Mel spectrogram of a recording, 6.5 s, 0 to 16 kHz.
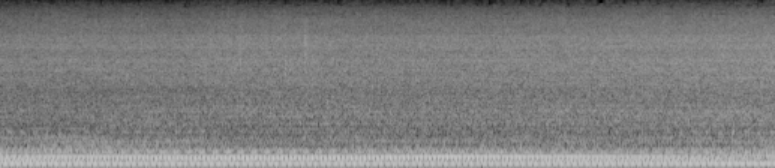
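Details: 1996 Ford Mustang GT V8 after replacing spark plugs, wires and coil packs, cold air intake refitted: steady even low rumble with no misses, knocks or ticks; normal smooth idle.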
